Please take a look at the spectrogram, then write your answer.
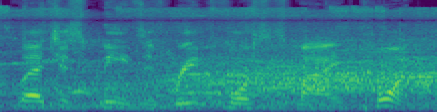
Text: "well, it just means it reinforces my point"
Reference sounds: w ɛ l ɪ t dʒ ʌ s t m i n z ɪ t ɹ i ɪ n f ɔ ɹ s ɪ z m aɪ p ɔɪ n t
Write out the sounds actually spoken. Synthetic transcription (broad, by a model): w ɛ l ɪ t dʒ ʌ s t m i n z ɪ t ɹ i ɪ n f ɔ ɹ s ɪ z m aɪ p ɔɪ n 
